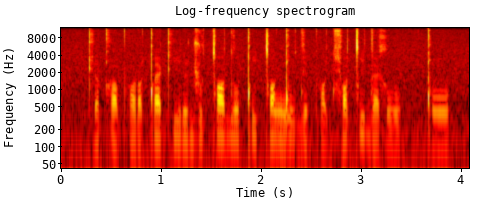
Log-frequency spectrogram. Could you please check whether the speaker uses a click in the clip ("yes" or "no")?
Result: yes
